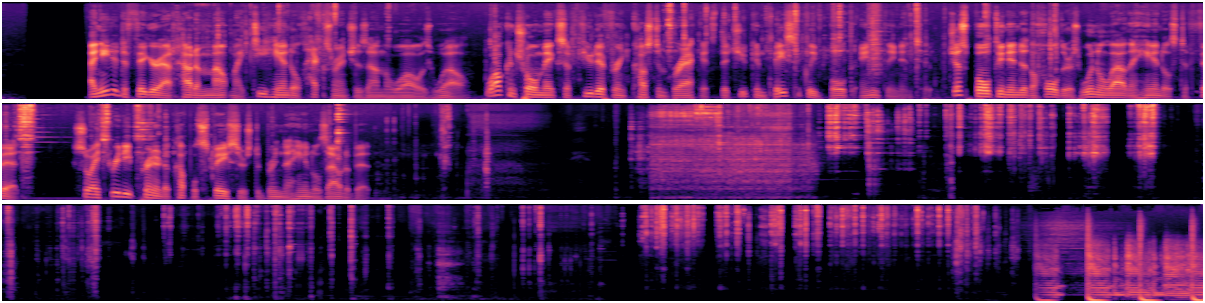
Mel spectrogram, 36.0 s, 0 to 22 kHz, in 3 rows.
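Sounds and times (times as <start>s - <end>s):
metal tools clinking: 1.2s - 16.6s, 20.2s - 23.6s.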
